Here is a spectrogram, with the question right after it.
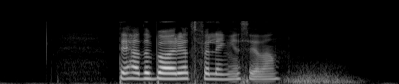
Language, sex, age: Swedish, female, 17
